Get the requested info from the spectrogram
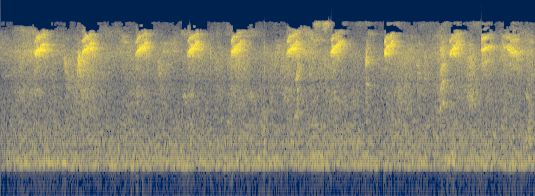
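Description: A bird calling in short, high chirps, about one and a half a second, over a steady background hiss.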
